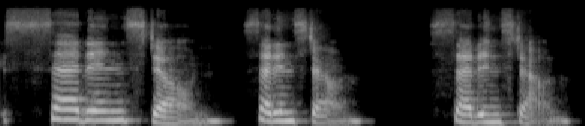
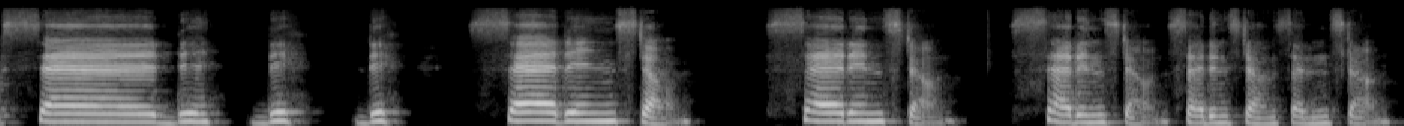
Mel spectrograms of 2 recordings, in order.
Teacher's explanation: sometimes it is something called a flap T it sounds like a soft D sound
